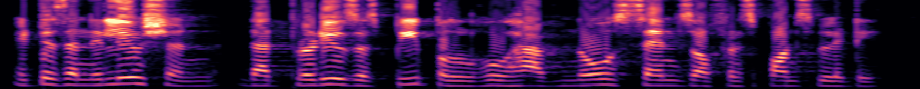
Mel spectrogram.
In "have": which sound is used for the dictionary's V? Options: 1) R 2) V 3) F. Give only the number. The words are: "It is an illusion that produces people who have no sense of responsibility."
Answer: 2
